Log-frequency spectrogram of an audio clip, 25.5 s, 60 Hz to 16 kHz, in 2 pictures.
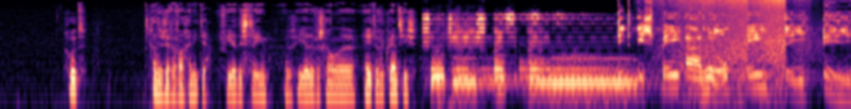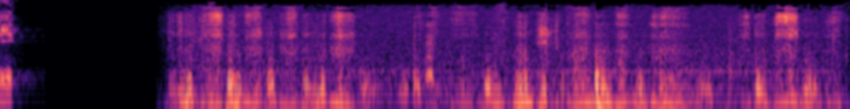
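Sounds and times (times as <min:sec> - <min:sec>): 
speech: 0:01.0 - 0:01.4, 0:02.3 - 0:13.1
cat purring: 0:15.2 - 0:25.5.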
